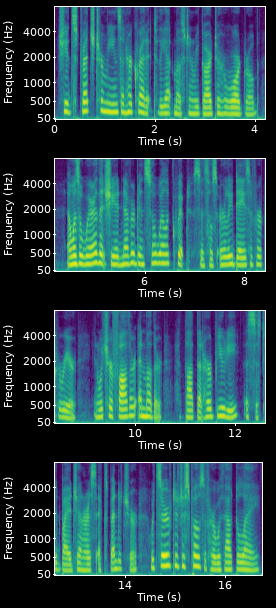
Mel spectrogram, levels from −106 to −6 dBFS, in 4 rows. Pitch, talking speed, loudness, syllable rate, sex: 200 Hz, 210 wpm, -19 LUFS, 5.9 syllables/s, female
